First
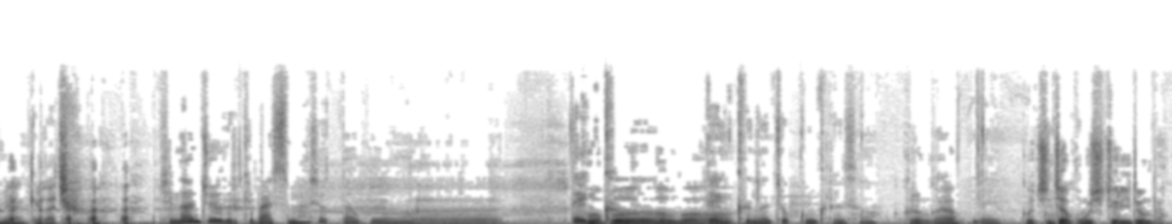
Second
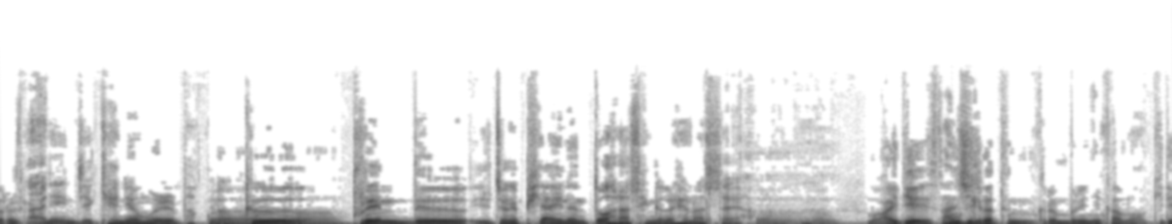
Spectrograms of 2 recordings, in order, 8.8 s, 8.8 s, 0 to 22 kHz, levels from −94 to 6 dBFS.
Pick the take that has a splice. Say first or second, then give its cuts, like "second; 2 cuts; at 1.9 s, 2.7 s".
second; 1 cut; at 3.4 s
